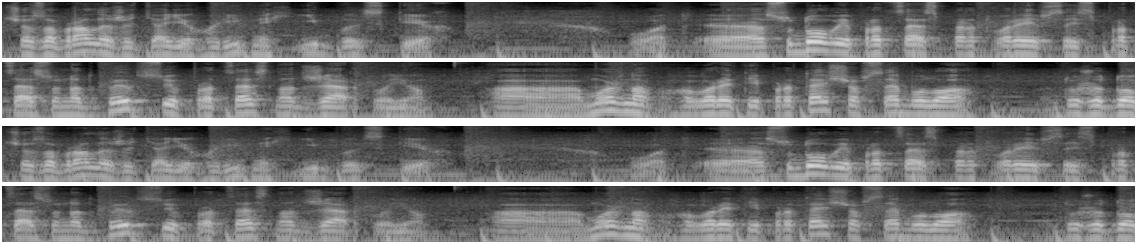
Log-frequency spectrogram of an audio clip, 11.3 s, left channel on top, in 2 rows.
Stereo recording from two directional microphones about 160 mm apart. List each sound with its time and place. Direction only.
0.0 s speech: 15° left (ahead or behind)
3.2 s speech: 15° left (ahead or behind)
